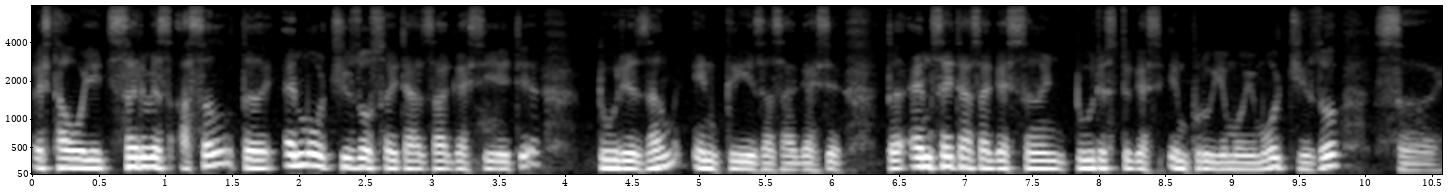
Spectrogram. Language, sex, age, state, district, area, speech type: Kashmiri, male, 45-60, Jammu and Kashmir, Srinagar, urban, spontaneous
